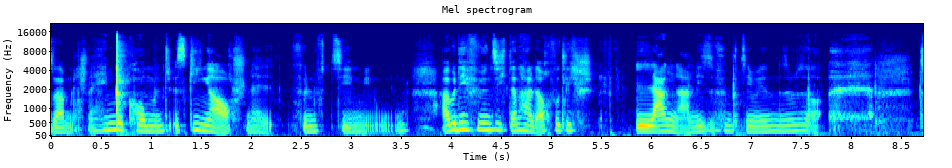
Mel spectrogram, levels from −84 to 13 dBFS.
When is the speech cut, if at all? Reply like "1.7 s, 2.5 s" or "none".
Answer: none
